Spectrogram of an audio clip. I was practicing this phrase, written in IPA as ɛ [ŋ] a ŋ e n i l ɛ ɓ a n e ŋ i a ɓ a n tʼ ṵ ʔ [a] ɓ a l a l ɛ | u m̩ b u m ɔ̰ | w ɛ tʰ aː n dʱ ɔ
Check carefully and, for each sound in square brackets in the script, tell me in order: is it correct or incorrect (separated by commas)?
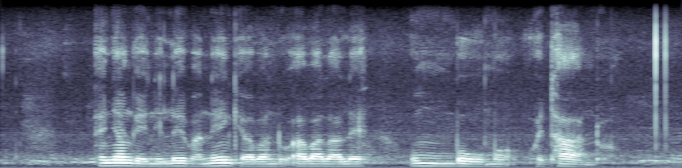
incorrect, correct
